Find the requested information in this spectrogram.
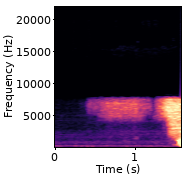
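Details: The speaker's own mechanical ventilator, heard while he talks on a podcast: mechanical ventilator noise.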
